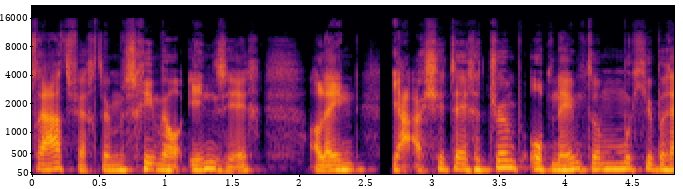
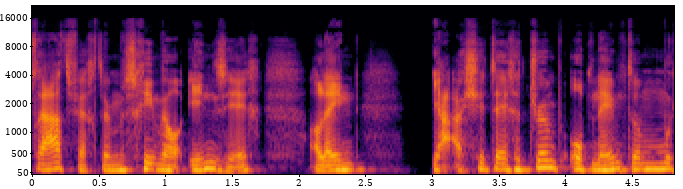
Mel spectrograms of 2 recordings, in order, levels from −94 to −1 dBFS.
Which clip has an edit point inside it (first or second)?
first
